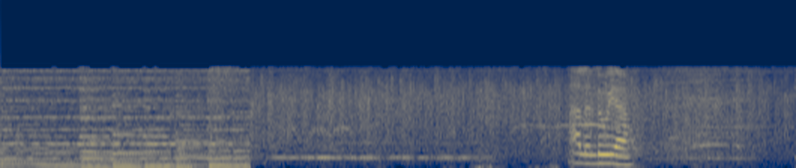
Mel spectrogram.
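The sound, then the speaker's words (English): A short burst of music gives way to a crowd clapping steadily, a dense wash of applause that continues for several seconds while a voice calls out briefly over it. “I think that's a very good clap for a vessel of clay like me.”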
